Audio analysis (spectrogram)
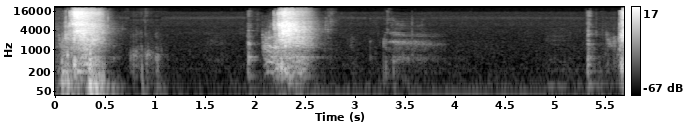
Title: Wet Sneezing Video (M)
